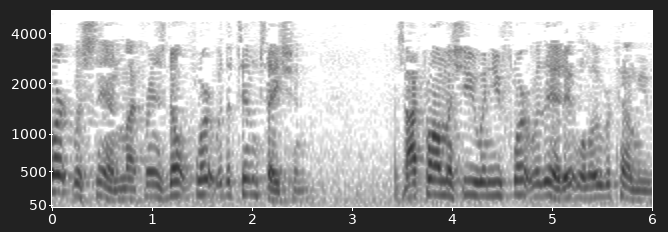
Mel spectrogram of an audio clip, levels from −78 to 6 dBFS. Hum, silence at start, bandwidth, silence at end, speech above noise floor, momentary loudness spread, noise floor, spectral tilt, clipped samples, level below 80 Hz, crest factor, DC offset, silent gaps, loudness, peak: none; 0 s; 5 kHz; 0 s; 27 dB; 7 LU; -46 dBFS; -9 dB/octave; under 0.1%; -54 dBFS; 18 dB; under 0.1%; none; -21 LUFS; -2 dBFS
